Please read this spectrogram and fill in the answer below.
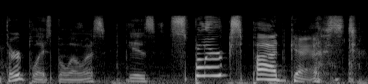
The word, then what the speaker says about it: Splurch: it's spelled S P L U R C H podcast. Splurks.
